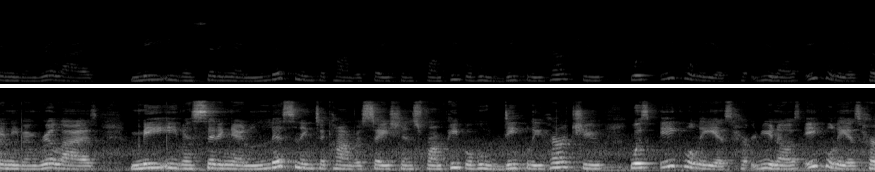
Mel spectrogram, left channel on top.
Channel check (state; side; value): quieter; left; 36.8 dB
